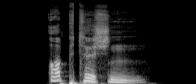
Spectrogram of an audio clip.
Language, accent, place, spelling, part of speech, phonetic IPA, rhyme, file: German, Germany, Berlin, optischen, adjective, [ˈɔptɪʃn̩], -ɔptɪʃn̩, De-optischen.ogg
- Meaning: inflection of optisch: 1. strong genitive masculine/neuter singular 2. weak/mixed genitive/dative all-gender singular 3. strong/weak/mixed accusative masculine singular 4. strong dative plural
